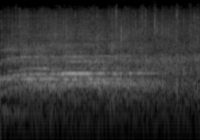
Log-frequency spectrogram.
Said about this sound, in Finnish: Kiitos. Annetaan aplodit vielä.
